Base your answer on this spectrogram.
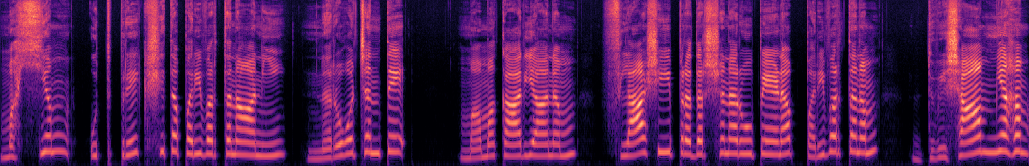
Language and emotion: Sanskrit, disgusted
